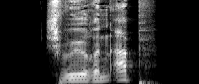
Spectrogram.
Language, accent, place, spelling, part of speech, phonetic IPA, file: German, Germany, Berlin, schwören ab, verb, [ˌʃvøːʁən ˈap], De-schwören ab.ogg
- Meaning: inflection of abschwören: 1. first/third-person plural present 2. first/third-person plural subjunctive I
